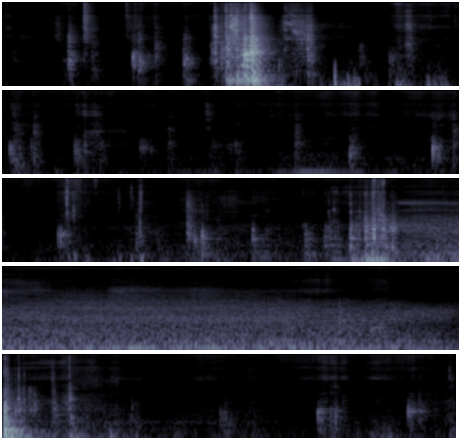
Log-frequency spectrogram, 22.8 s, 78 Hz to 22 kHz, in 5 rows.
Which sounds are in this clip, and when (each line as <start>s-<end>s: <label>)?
0.6s-2.0s: footsteps
2.1s-3.7s: door
3.9s-12.5s: footsteps
12.5s-13.2s: window
18.3s-19.4s: window
20.4s-22.8s: footsteps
